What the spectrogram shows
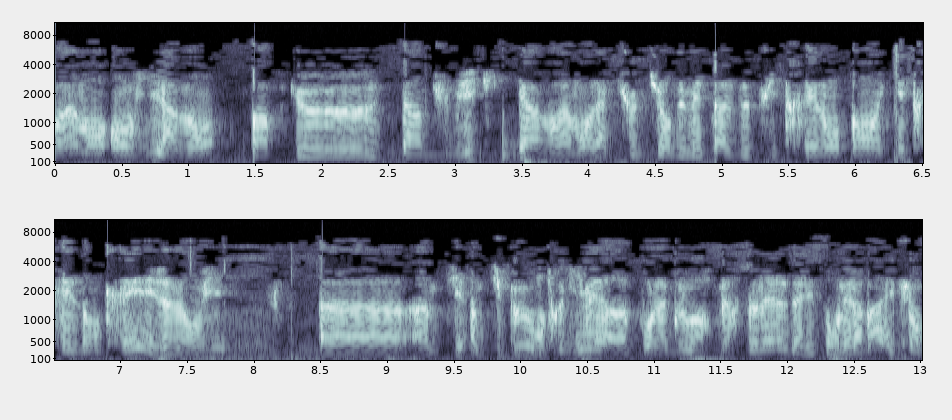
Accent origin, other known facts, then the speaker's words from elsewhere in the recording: Lyon, Auvergne-Rhône-Alpes, France; Donc on est de Lyon, on est de la scène lyonnaise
